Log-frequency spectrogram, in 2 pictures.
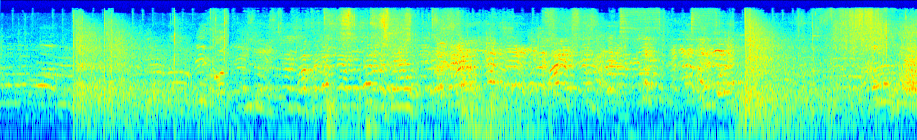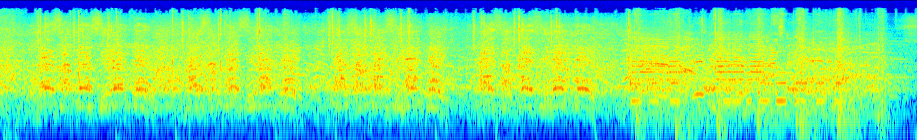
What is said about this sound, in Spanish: escuchamos en el audio que la situación es tensa, lo que gritaban los manifestantes es Mesa, presidente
